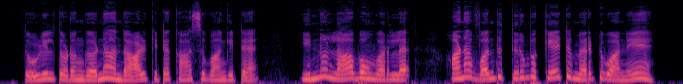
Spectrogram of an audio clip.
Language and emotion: Tamil, fearful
